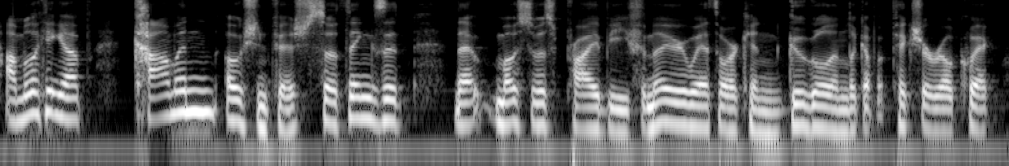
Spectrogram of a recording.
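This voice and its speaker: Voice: medium pitch, normal speed, dry recording. Dry-sounding podcast host leading a game. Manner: relaxed, leads the games. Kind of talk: casual chat.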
